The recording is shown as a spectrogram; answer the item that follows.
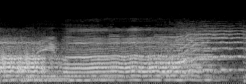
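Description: Tamil devotional song to Lord Murugan: a long sung note held over the instrumental accompaniment, shifting pitch about half a second in and sliding upward near the end.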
